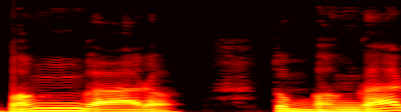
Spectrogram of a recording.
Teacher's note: ભંગાર જે છે ને એની અંદર ભ જે છે એની ઉપર તમારે વજન આપવો પડે છે એટલે ભલે ભંગારમાંથી જે ભ છે એ એકલો છે એટલે લઘુ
